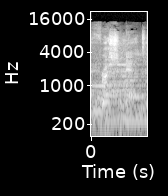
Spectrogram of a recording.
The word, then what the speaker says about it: Freixenet: friendly factors is sparkling kava this is the freshenette and that's how it's actually pronounced freshen it it's spelled with an x people don't know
